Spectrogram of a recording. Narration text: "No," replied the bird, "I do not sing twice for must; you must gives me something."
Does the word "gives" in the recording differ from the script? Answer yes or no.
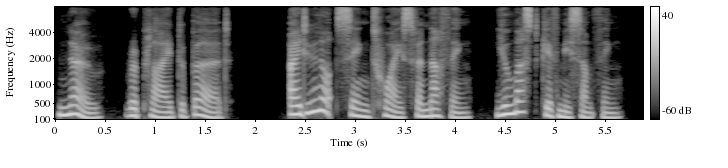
yes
